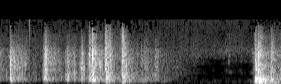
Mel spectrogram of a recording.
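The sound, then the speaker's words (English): A door is handled and pulled open, with a run of uneven rattles and clunks, a brief silence, then one more sharp thud. “Open the door for him. Go on, open it.”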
